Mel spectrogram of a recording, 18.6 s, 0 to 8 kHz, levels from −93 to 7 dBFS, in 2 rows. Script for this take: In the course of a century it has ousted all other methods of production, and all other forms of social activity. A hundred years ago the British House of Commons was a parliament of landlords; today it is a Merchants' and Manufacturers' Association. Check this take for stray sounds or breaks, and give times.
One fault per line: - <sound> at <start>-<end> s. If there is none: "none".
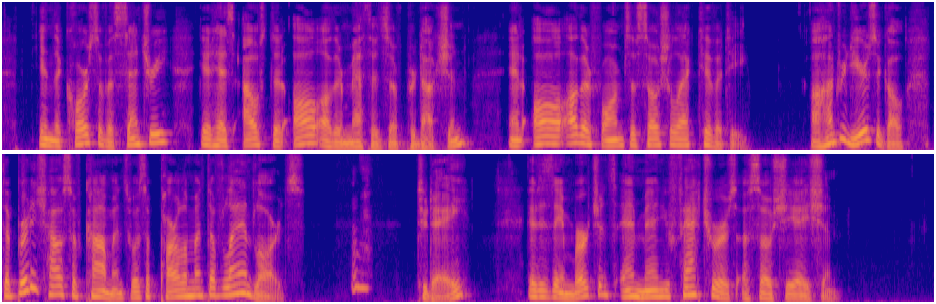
- laugh at 12.8-13.0 s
